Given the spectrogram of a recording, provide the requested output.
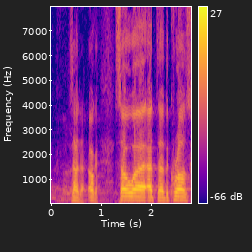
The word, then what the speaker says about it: Zadar: How do I pronounce it correctly? Zadar.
